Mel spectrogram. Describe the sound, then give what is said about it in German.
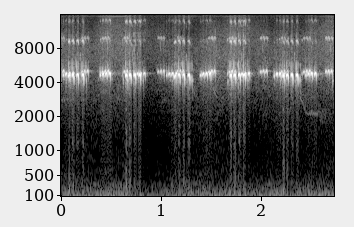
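Crickets chirp in many rapid, rhythmic bursts of high, shrill trills that start and stop in an uneven pattern, fairly loud and alone without voices. “Und wie überwintern die Grillen, die ja auch zu den wechselwarmen Tieren gehören?”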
